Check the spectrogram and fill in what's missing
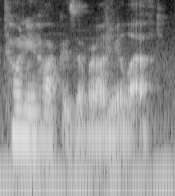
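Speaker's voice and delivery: put-on whispering. Retelling how a man at a bar leaned close to tell him something, retelling a whisper. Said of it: "he's whispering".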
